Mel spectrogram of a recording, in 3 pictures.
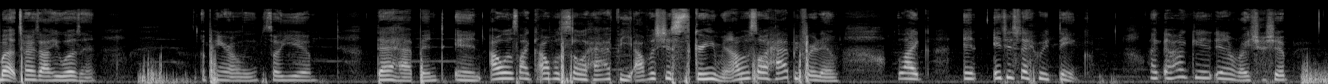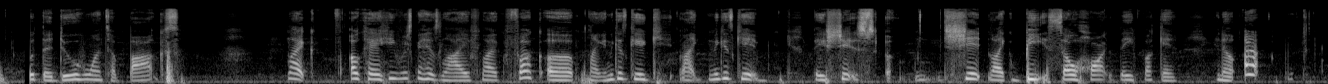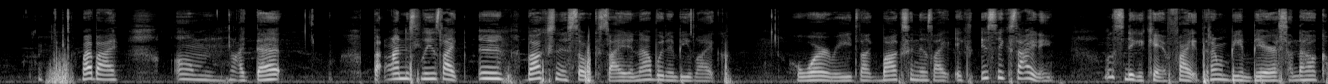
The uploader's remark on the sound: Just a quick podcast, I dont have my mic but I have my phone! This podcast still sounds good ig.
